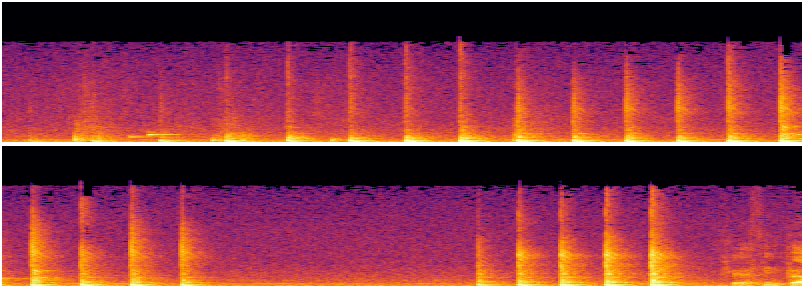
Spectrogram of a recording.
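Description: Small hammer tapping a wooden peg into a cowboy boot's sole on a last, to seat the peg: quick light taps, about three a second for some four seconds. After a short pause comes a second brief run of taps, the last one the loudest.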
